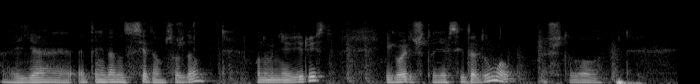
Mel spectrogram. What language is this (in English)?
Russian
